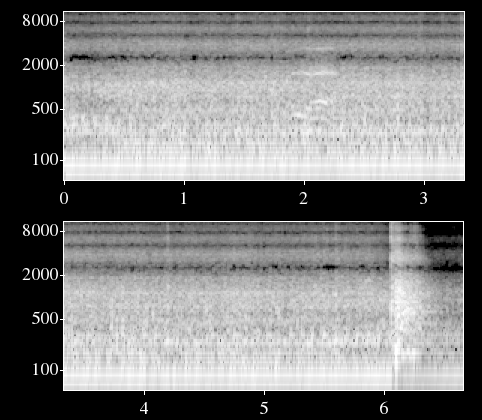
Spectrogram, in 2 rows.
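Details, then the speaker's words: 1965 International Loadstar 1700 truck, first start after pickup: steady, even idle with a smooth low hum, not missing a beat; only an exhaust leak noted. "I'll tell you what you want a good running motor that sure is it that thing sounds great not missing a beat"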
